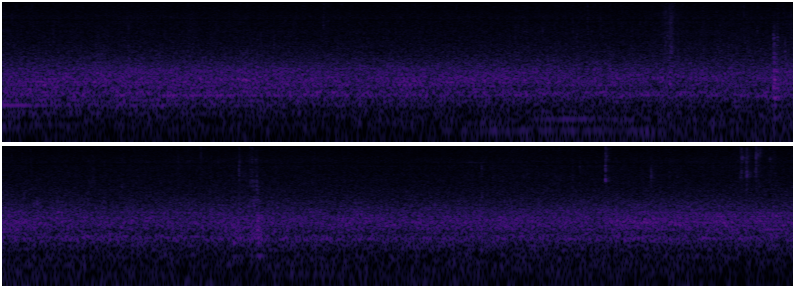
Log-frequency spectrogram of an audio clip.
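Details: Disturbed honey bee colony in a demolished abandoned house in Mission, Texas, being rescued and relocated after construction work hit the hive: continuous broad humming buzz, even in loudness, with a few faint knocks.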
